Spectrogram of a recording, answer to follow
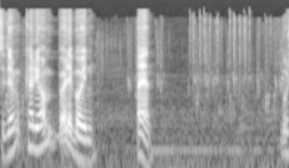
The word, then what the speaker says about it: Carrion: Aynen, doğru telaffuz ediyorum. Karyon böyle bir oyun.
